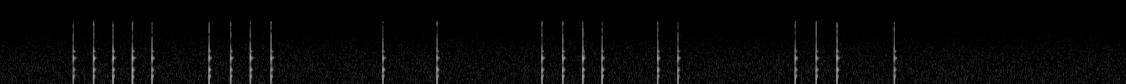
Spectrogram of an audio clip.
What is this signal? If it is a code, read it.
Tap code, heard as taps on a table, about 5 knocks a second. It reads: YARL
